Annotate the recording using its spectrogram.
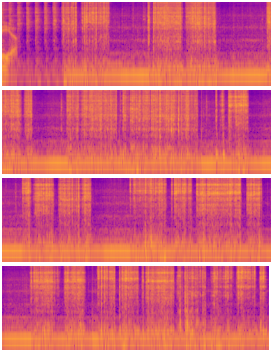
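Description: A chisel scrapes and shaves wood on a spinning lathe.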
